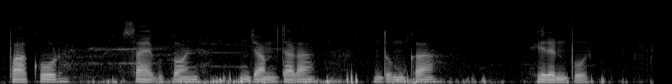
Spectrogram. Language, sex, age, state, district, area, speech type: Santali, male, 18-30, Jharkhand, Pakur, rural, spontaneous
